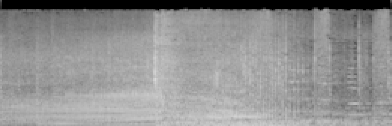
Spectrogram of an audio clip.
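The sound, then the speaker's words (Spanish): Vehicle engine arriving: a loud, sustained motor roar that grows slightly stronger partway through, with its engine pitch sliding downward afterward. “este es el vehículo de aquellos tipos.”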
